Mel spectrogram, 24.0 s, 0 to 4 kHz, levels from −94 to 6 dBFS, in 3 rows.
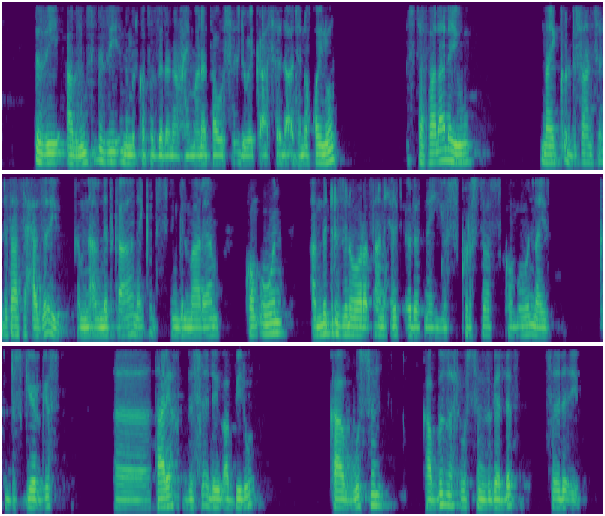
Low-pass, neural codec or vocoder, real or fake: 3.6 kHz; none; real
